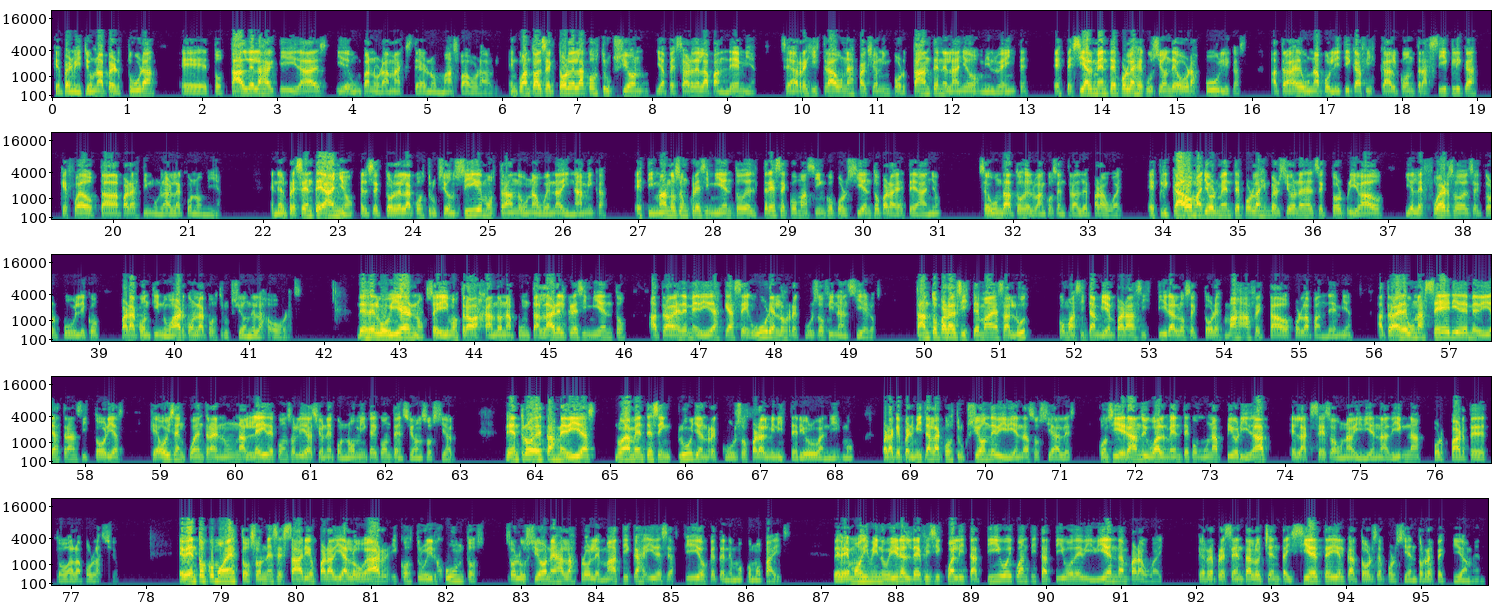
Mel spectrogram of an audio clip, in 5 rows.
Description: Con el repunte en el sector de la construcción, principalmente en la ejecución de las obras públicas a nivel país, se registrará un aumento del 13,5% durante este año, que ayudará al crecimiento en la economía, según estimaciones del Banco Central del Paraguay (BCP), resaltó este martes en declaraciones a Radio Nacional del Paraguay, el ministro de Hacienda, Oscar Llamosas.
